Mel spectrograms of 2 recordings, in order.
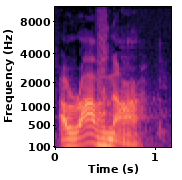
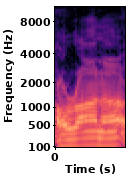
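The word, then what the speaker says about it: Araunah: And the angel of the Lord was by the threshing place of, this is how you say it in Hebrew, Aravna. It looks like Arana or whatever. It's Aravna, which is Hebrew.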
